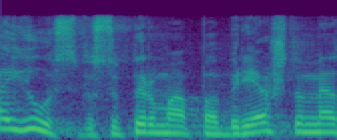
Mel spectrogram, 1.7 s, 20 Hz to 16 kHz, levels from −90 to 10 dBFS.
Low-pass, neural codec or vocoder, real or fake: 10.8 kHz; none; real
